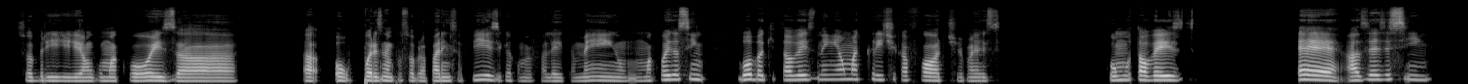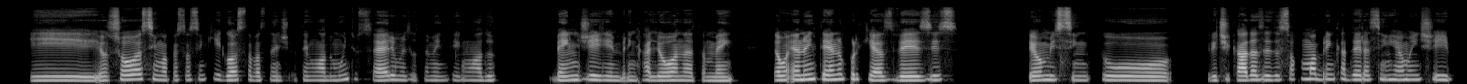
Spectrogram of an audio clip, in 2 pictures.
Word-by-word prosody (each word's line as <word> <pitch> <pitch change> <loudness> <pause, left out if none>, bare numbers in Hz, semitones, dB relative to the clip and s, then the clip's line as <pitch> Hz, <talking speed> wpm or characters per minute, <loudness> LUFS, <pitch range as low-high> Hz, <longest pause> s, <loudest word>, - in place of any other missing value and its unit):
sobre 170 -1 -2
alguma 170 +1 0
coisa 170 0 +2 1.2
a - - +3
ou, 175 -2 +1
por 185 -1 +6
exemplo, 175 -1 -1
sobre 170 -2 -5
aparência 170 +1 -1
física 205 -4 -3
como 165 -2 -14
eu - - -13
falei 160 -1 -7
também, 170 +2 -4
um 165 - -5
uma 170 +2 -7
coisa 220 +3 +1
assim, 230 0 -2 0.3
boba 225 -1 +4
que 250 - -19
talvez 215 +4 +1
nem 225 -1 -5
é - - 0
uma 235 0 +1
crítica 225 -3 -5
forte, 180 -3 0
mas 165 +1 -6 1.1
como 200 +2 0
talvez 200 +1 +6 1.1
É, 210 -4 +9
às 190 +2 +2
vezes 220 +1 +1
sim. 215 -1 -1 0.7
E 185 -1 0
eu 185 +1 -1
sou, 215 +4 +2
assim, 235 0 +1
uma 200 -1 -3
pessoa, 205 +1 -10
assim, 220 +1 -8
que 235 -3 -9
gosta 200 +1 -1
bastante 190 0 -8
eu - - -25
tenho 195 -1 -10
um - - -8
lado 190 0 -4
muito 240 +6 -7
sério, 200 -3 0
mas 200 0 -8
eu 215 - -13
também 195 -1 -11
tenho 195 -2 -13
um 195 - -10
lado 190 +1 -5 0.5
bem 195 +2 0
de 205 -3 0
brincalhona 185 0 -1
também. 175 -1 -3 0.3
Então, 200 +1 +2
eu 215 - +4
não 220 - +4
entendo 235 -1 +3
por 240 -1 -4
que, 225 -5 -1
às 190 +3 +1
vezes, 205 +3 +2 0.7
eu 195 +1 +3
me 210 -1 0
sinto 195 -3 +1 0.3
criticada, 195 +2 +3
às 215 - -1
vezes, 205 0 -2
só 230 - -4
com 245 - -10
uma 250 0 +3
brincadeira, 235 -2 -2
assim, 225 +1 -4
realmente 220 0 -3
195 Hz, 160 wpm, -22 LUFS, 185-220 Hz, 1.2 s, É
